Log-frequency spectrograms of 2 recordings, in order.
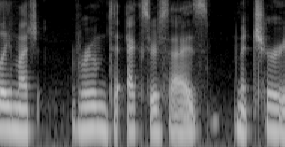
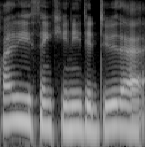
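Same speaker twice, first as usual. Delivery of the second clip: mock-defensive tone, faster; 4 dB quieter than usual. Retelling a talk with Mom about faith, imitating a defensive tone. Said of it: "she was like getting defensive".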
